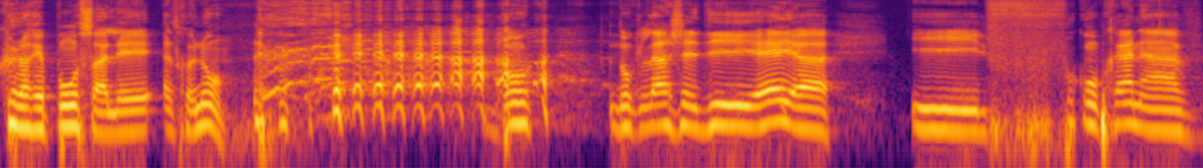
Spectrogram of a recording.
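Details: Adult male comedian speaking French who stutters and blocks on words; stuttering.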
